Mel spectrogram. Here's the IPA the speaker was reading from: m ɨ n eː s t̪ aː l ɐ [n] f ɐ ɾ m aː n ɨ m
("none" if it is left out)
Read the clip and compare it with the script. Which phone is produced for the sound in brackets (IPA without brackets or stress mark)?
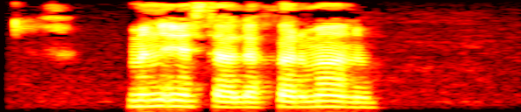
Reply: none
